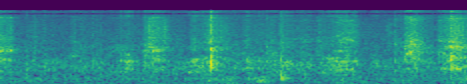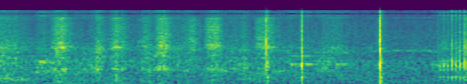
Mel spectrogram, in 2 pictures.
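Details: Shiba Inu dogs Spike, Kira and LuLu indoors at tug of war, giving rough, noisy growl bursts in uneven pulses, with rubbing and tugging sounds throughout and several sharp clicks near the end.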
